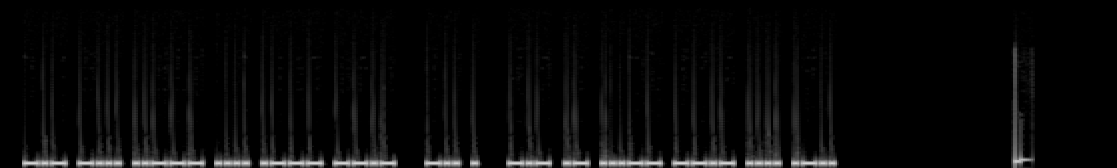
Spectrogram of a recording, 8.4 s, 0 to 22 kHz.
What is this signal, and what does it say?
Morse code, heard as a keyed tone, about 34 wpm, 700 Hz. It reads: KB2HJQ DE KA3QHL
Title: USA Callsign DE Callsign 35wpm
